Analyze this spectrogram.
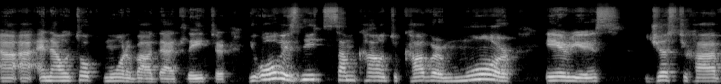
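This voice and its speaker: Speaking at a fairly slow pace with a Serbian accent, a woman uses lively intonation. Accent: Serbian accent, noticeable. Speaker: digital marketing manager. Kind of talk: webinar presentation. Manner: halting, many fillers.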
